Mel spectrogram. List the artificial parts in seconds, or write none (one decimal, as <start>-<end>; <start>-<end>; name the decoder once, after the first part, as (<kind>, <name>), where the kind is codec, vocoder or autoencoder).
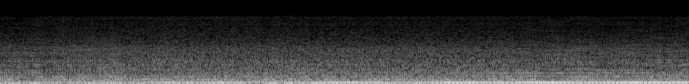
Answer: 0.0-1.2 (codec, SNAC); 5.2-6.9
